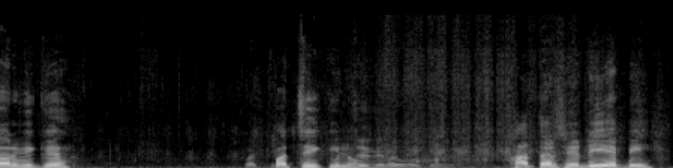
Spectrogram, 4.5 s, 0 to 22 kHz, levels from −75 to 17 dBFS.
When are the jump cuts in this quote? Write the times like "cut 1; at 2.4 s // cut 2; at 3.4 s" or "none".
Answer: none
